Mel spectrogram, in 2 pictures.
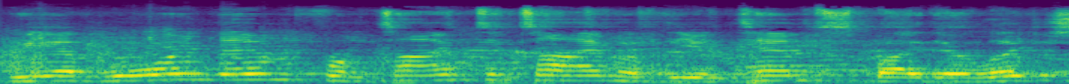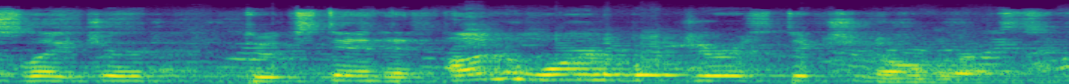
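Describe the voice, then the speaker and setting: A man's voice: high-pitched, moderate pace. An American man reciting and speaking publicly to a gathering. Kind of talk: public recitation and address to a crowd. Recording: echoey, distant mic amid crowd noise.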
